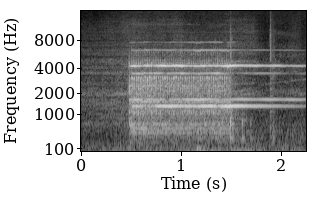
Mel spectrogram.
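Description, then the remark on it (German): A telephone bell at a headquarters rings loudly and continuously for about a second, a bright metallic trill, followed by a couple of brief fainter clicks or rattles. “Schon bald klingelte in der Zentrale das Telefon.”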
